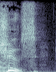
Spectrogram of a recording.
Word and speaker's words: Chus: Chus, C-H-U-S, Pato, P-A-T-O.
